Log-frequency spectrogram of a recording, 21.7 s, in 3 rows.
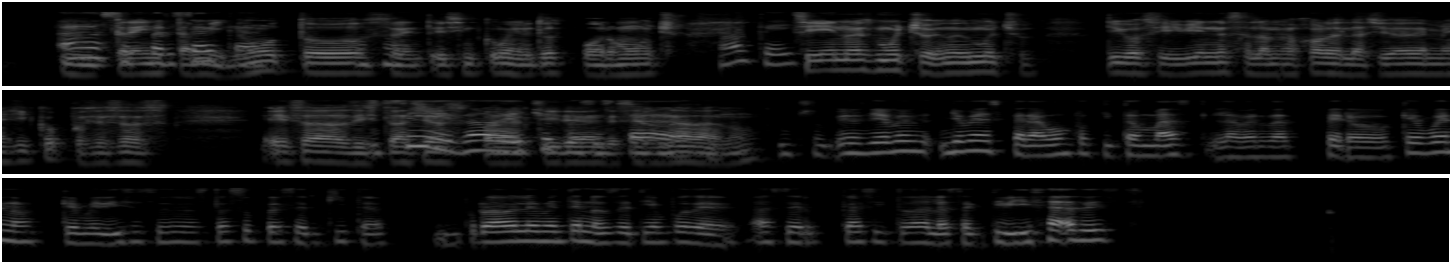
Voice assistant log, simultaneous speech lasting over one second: present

